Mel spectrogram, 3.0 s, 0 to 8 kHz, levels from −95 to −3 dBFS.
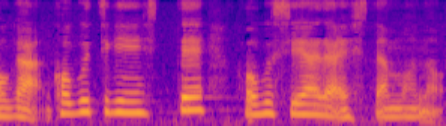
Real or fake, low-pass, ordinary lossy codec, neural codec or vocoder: real; none; none; none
